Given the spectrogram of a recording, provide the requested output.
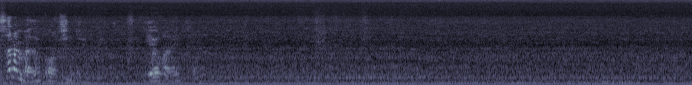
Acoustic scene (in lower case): car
